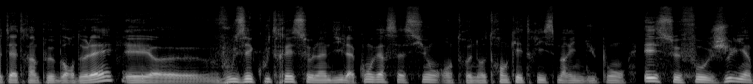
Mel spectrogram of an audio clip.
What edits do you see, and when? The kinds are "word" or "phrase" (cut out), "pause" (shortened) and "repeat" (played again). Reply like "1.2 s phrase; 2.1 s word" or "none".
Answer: none

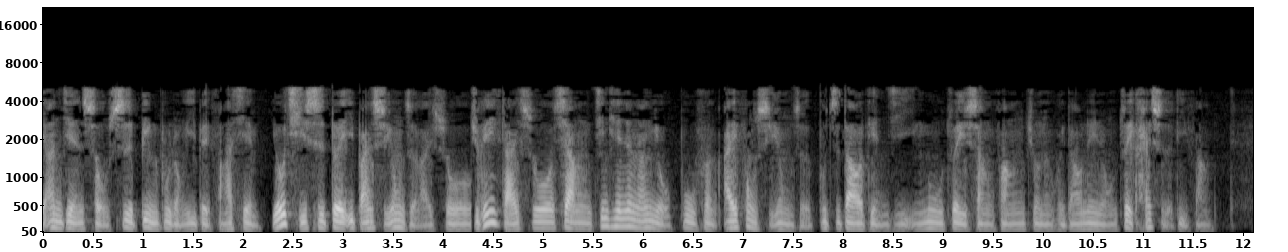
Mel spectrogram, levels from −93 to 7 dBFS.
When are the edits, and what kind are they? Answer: 2.2 s pause

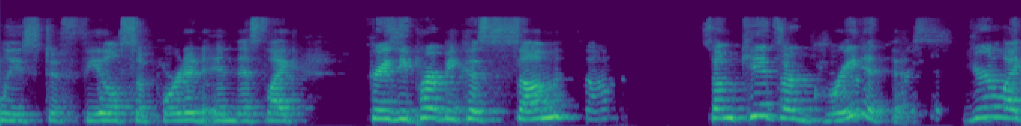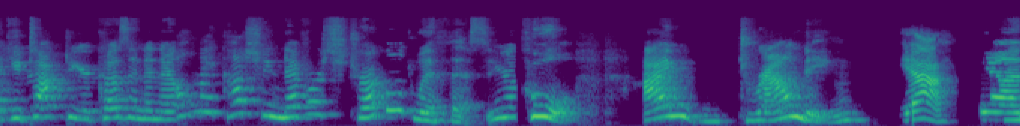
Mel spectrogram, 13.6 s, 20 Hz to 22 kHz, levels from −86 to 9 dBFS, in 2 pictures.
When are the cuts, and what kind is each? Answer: 6.3 s pause; 8.0 s word; 10.2 s word

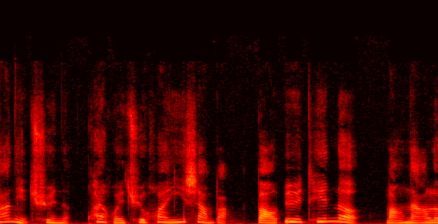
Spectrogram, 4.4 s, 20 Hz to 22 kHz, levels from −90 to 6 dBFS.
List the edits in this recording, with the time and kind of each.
2.5 s pause

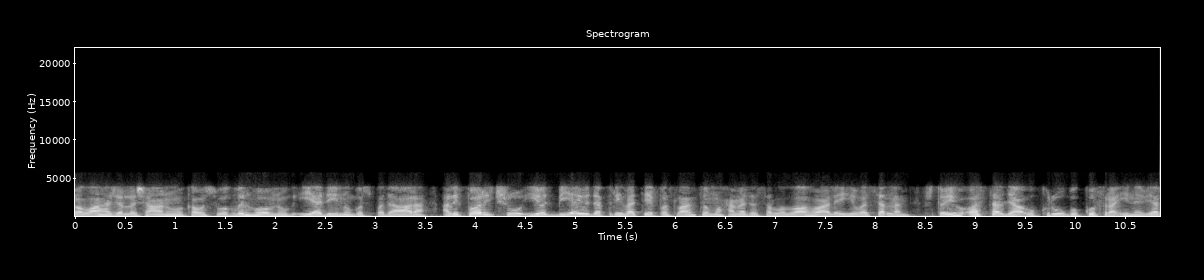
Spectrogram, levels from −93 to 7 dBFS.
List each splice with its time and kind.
3.6 s pause; 8.4 s pause

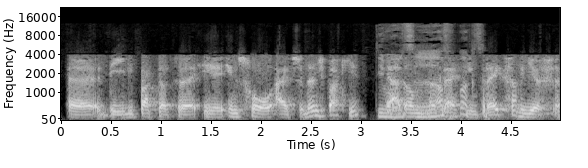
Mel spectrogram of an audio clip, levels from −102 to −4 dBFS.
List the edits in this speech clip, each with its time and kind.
3.1 s pause

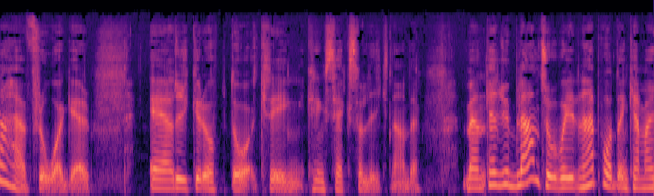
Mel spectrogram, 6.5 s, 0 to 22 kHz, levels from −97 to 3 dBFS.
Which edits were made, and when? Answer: 1.7 s word; 3.1 s word; 4.9 s word

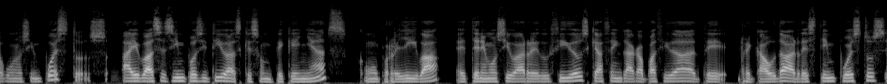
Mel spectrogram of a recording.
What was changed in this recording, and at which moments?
3.9 s word; 4.5 s pause; 6.2 s word

